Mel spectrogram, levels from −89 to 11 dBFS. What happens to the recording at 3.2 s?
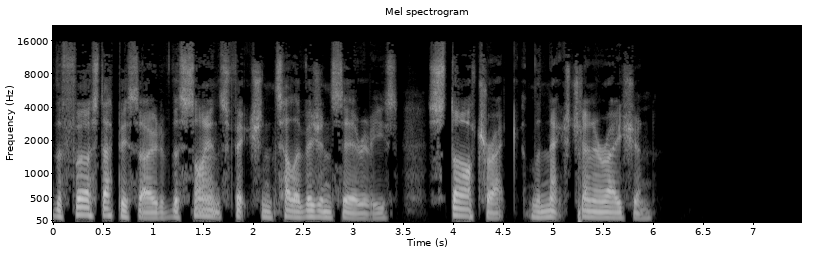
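Right after "the science fiction television", there's a short stall from a late packet, 3.11 to 3.26 s: the receiver stretched the last sound about 50 ms while waiting, so it hangs too long, with nothing lost.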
